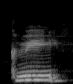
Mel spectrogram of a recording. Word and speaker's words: creative: She's pretty, intelligent, and what is the pronunciation? Creative. The correct pronunciation is creative. What? Creative.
